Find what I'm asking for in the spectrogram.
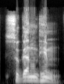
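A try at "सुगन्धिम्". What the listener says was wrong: ఇక్కడ ధిం. అవును, ధిం. మామూలు ధిం కాదు, కొంచెం గాలి రావాలి. ధా శబ్దం అది.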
